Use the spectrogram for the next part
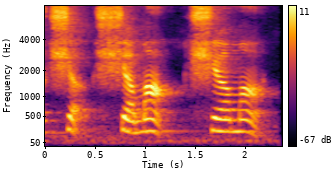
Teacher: पहले कौन सा ध्वनि आ रहा है, क का आ रहा है, फिर श का आ रहा है, इसलिए हम श को कैसे लिखते हैं, क हलंत अधूरा प्लस श, क्ष। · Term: संयुक्त व्यंजन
